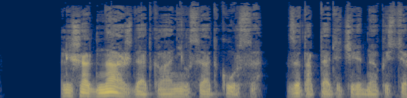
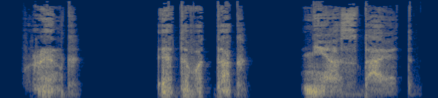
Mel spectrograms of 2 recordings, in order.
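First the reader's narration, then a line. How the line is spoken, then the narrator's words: Whispering. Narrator (Russian): прошептал я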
